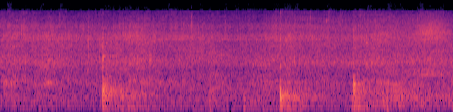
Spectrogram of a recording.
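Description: Mutton varuval being stirred in a pan on a low flame, a steady soft sizzle broken by three sharp scrapes of the spoon against the pan, close and alone with no talk.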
